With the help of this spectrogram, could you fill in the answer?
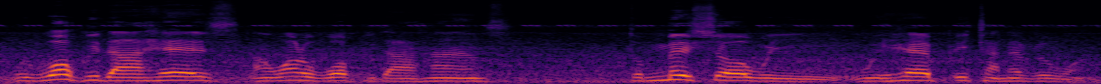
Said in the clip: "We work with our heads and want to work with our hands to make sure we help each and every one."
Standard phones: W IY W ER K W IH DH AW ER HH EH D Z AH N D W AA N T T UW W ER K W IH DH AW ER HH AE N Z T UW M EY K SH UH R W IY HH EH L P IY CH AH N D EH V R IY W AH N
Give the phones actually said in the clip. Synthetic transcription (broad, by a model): W IY W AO K W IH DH AW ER HH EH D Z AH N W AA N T T UW W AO K W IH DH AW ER HH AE N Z T UW M EY K SH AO W W IY HH EH L P IY CH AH N EH V R IY W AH N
